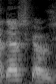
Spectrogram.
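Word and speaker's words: Nadeshiko: Nadashiko? – Nadeshko. – You will never pronounce that right on the first try.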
